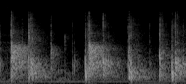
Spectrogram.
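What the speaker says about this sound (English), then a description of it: "That slow clap is so distracting." Slow, isolated hand claps in the video game Hitman 2, about five, spaced unevenly with a short ringing tail after each, fairly quiet and close.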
